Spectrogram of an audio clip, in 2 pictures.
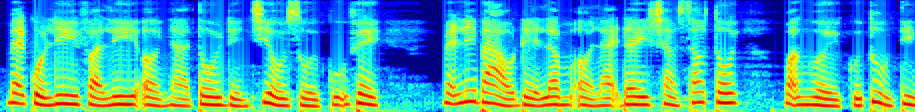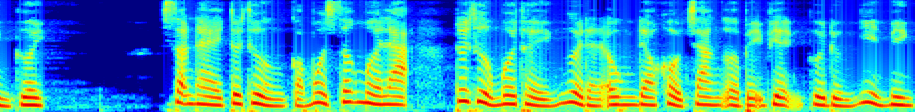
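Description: A woman reading a first-person story aloud in a steady, plain way. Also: medium pitch, fairly quick, no echo, studio quality. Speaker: story reader.

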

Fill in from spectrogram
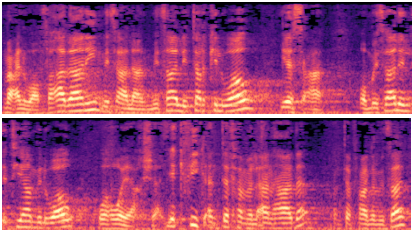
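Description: A man, a sheikh teaching a lesson, who explains a poem, often checks whether his students follow, and slows down to quote examples. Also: a little high, lively intonation, big-room sound, a little hiss or hum. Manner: asks the class short checking questions. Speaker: sheikh teaching Arabic rhetoric.

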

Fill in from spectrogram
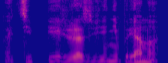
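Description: Man voicing a fretful, grumbling gentleman. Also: sits low, a little slow. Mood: anxious. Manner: worried, grumbling, impatient.

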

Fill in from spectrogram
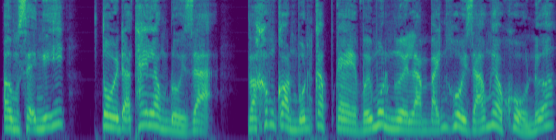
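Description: A narrator reading a novel aloud in steady first-person storytelling. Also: medium pitch, breathy edge, no echo, studio quality. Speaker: audiobook narrator. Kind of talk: scripted audiobook narration.

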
